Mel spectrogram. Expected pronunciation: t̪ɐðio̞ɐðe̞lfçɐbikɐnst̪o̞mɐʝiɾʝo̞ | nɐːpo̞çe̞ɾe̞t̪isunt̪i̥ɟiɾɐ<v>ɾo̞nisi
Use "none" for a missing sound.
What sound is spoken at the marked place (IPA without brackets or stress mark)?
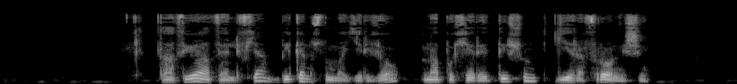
f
